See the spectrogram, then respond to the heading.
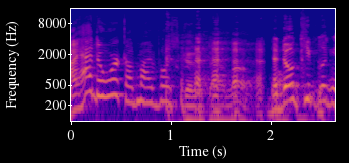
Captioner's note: laughter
